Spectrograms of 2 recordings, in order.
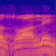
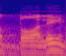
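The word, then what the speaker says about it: الضالين: حضرت یہ بتایا کہ اس کا تلفظ زال سے ملتا ہوا نہیں، ولا ضالین نہیں ہے، ولا الضالین ہے، ولا الضالین، یہ جو دو ڈاڑے ہیں اس پر زبان کی ایک طرف کو لگا کر نکالا جائے، ولا الضالین۔ جب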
